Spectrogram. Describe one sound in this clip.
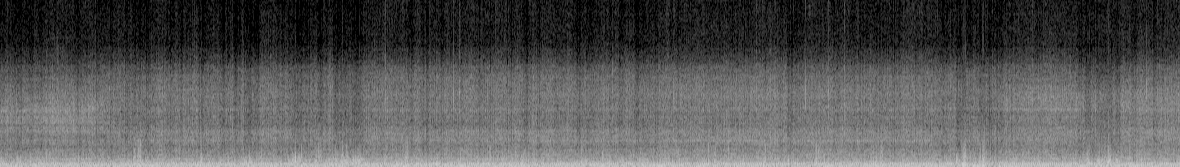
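A vehicle engine hums steadily while driving along a road.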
